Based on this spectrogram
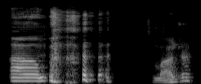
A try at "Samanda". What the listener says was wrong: Samanda. Yeah, there's no R in that.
